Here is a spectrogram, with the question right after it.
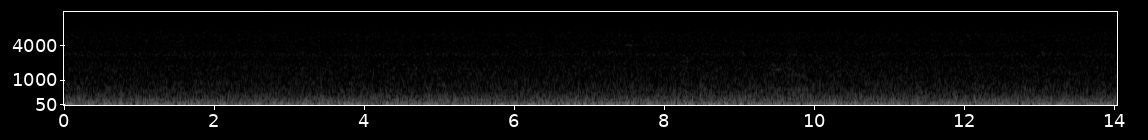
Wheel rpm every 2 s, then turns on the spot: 0, 0, 0, 0, 0, 0, 0.
none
